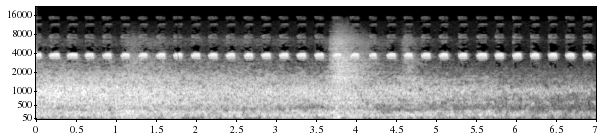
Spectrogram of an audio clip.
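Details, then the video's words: Cricket calling at night to find a mate, its high pulsed chirps repeating about twice a second; a brief brighter rustling burst near the middle, with constant low hiss behind. "귀뚜라미 울음소리. 슬퍼 말아요 우는 것이 아니라 사랑을 찾는 노래랍니다"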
